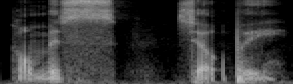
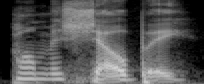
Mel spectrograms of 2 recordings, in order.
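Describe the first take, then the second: First: Slow, voiceless whisper. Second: Said in the usual way. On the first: Pretend. Host calling Miss Shelby after saying it aloud, whispered. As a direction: whisper it slowly and secretively.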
